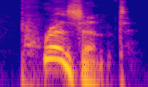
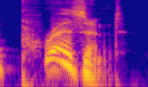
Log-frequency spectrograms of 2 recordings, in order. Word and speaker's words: present: like I got a present. But if I say present, that's a verb. I will present the report. Same spelling, totally different meaning, just based on stress.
